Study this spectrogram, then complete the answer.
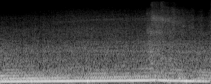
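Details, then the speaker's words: Turbo Toyota Celica GT-S after installing a TRD exhaust canister: a smooth, steady exhaust note rising and falling with the revs and no rattle or buzz; the earlier exhaust rattle is gone. "that's so much better and no more rattling so when I got the dino video it was rattling"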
